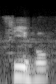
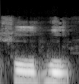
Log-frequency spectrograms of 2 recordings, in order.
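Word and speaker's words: فيه: Dan agak aneh juga diucapkan dan didengarkan fihu. Jadi di sana ada perubahan bukan karena pengaruhnya i'rab tapi karena penyelarasan bunyi jadi fihi gitu ya.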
